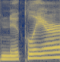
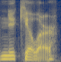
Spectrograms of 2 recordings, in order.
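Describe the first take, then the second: First: It is said in the standard way. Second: It is said in a Southern way.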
